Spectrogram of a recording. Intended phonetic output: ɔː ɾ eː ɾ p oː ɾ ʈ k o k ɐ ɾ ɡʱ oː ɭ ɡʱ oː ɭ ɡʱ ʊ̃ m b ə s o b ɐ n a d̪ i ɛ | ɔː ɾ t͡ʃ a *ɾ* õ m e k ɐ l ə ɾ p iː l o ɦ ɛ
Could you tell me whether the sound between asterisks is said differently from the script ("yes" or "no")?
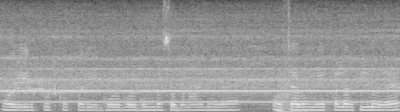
no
